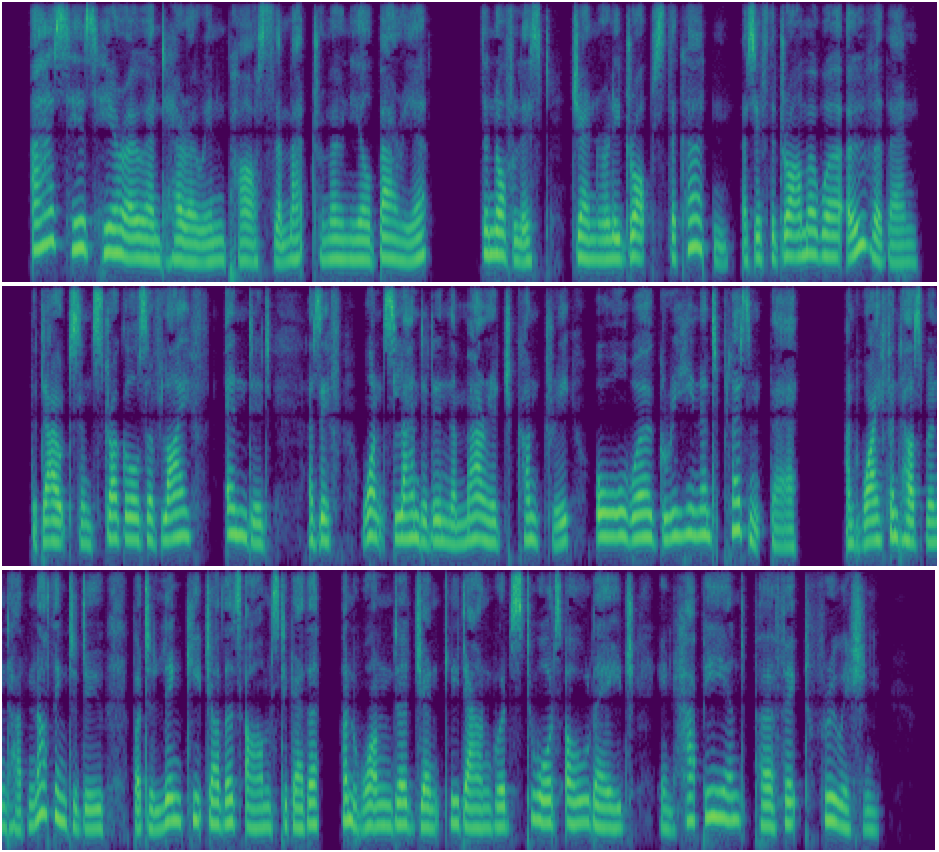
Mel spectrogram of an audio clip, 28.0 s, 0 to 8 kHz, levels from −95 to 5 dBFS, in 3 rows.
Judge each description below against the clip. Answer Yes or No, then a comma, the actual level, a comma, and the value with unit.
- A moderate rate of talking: Yes, average, 150 wpm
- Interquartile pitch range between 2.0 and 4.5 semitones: Yes, average, 3.9 semitones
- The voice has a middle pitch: Yes, medium, 180 Hz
